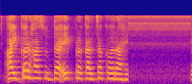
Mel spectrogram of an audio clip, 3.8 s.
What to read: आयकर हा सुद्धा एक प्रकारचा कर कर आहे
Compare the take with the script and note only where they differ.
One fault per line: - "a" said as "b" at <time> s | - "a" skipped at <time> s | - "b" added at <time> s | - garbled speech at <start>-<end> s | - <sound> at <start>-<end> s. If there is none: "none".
- "कर" skipped at 2.3 s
